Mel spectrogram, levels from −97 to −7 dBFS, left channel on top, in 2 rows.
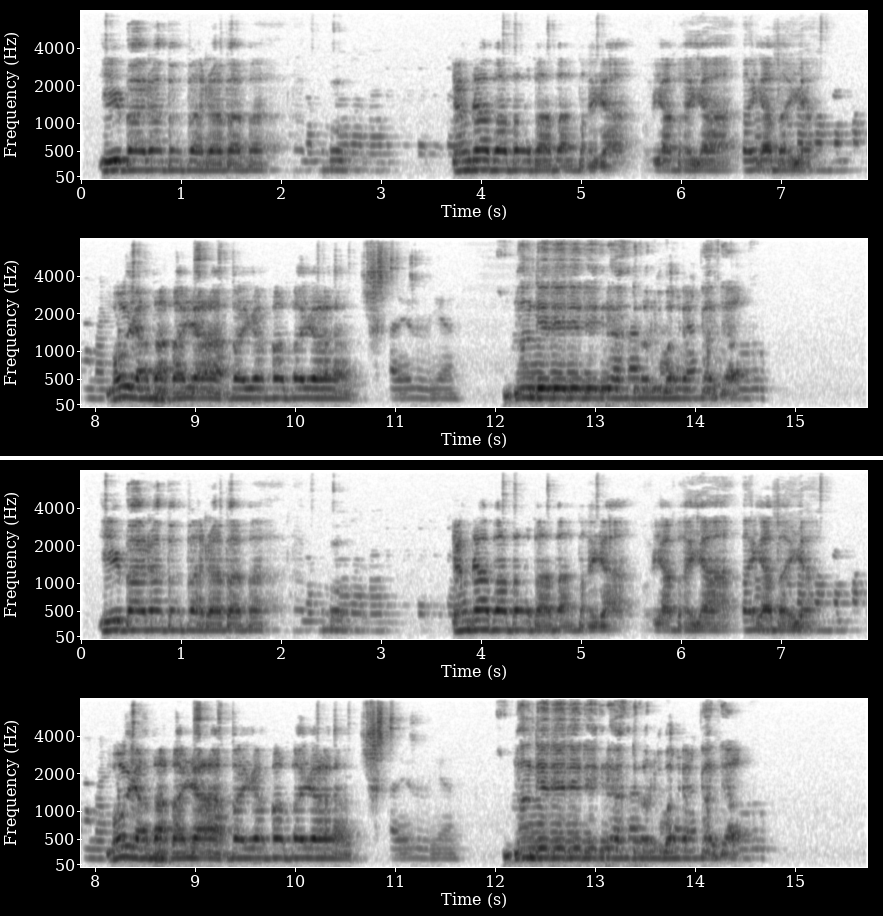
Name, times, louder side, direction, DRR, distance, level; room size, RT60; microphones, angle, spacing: voice 1, 0.2-2.7 3.7-7.3 8.1-10.9 12.1-14.4, equal, 55° right, 2.6 m, -26 dB
voice 2, 2.1-3.1 3.4-3.8 6.7-8.5 9.2-9.3 12.2-13.6 13.9-14.0, right 1 dB, 15° right, 4.8 m, -41 dB
voice 3, 10.9-11.6 13.1-14.7, left 4 dB, 75° left, 1.0 m, -38 dB
12.0 x 8.8 x 6.1 m
head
